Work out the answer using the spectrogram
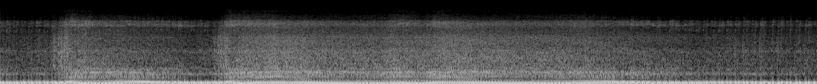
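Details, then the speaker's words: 2020 Polaris RZR Turbo S Velocity on stock exhaust, before Trinity stage 5 slip-on install: deep, throaty exhaust rumble swelling with a few throttle blips then settling, even and clean; normal revving. "Before we get too far into this, I'm going to go ahead and do a stock exhaust sound so you guys can see what it sounds like before and after."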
